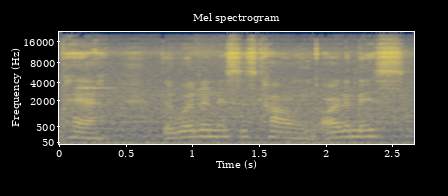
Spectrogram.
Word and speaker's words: Artemis: Artemis, pronounced Artemis, Diana to the Romans, is the Greek goddess of the wilderness, nature, and childbirth, and the moon.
